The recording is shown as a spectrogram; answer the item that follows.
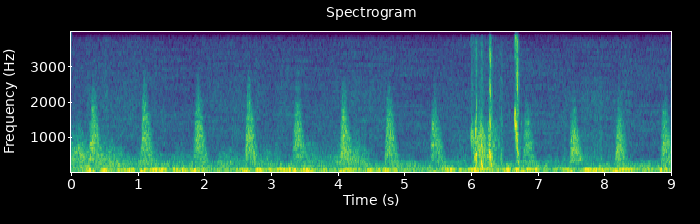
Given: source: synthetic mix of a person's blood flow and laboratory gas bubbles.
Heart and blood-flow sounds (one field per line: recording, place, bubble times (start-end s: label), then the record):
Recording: Doppler ultrasound of blood flow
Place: subclavian vein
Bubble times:
5.98-6.50 s: bubbles
6.63-6.78 s: bubbles
From the record:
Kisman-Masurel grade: 213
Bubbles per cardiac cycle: several, 3 to 8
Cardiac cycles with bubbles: 1 to 10%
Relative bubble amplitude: loud (0.450 to 0.775)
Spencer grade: 1 (occasional bubble signal discernible with the cardiac motion signal, with majority of cardiac periods free of bubbles)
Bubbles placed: anywhere in the cardiac cycle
